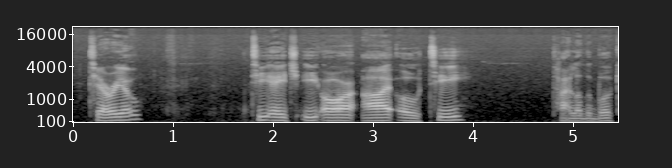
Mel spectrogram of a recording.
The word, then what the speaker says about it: Theriot: to do for me please state your name spell it also give me the title of your book p tario t-h-e-r-i-o-t title of the book is american energy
